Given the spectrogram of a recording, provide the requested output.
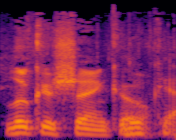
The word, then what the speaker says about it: Lukashenko: Lukashenko.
